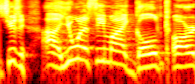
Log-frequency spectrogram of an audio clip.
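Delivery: put-on, riled-up, rowdy, confrontational voice. Retelling an uncle arguing with hotel staff: imitating a rowdy uncle. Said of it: "my uncle got very, very rowdy with them".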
